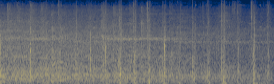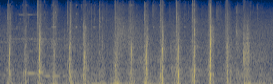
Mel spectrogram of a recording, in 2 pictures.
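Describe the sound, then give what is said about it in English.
A train clatters along with a low rumble, its rhythmic clacks speeding up and growing louder. No one speaks. “Sorry, that I really gotta get this train.”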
